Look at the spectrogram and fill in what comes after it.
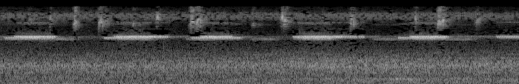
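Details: Cricket calling: a steady, shrill, high trill broken into bursts about once a second, over a faint hiss.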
